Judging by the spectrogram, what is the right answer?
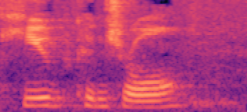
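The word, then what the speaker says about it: kubectl: with our kubernetes cluster as pronounced cubed control and they have some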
